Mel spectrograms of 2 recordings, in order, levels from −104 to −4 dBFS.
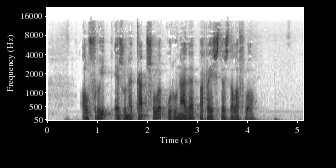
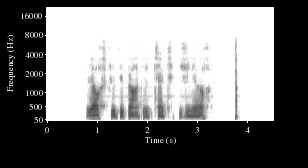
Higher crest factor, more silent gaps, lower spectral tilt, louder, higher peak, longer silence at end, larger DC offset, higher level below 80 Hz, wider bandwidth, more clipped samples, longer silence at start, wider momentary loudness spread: about the same, 20 dB vs 20 dB; second, none vs 2.56-2.64 s, 3.31-3.76 s; second, -4.5 dB/octave vs -9 dB/octave; first, -22 LUFS vs -42 LUFS; first, -2 dBFS vs -22 dBFS; second, 0.5 s vs 0.7 s; neither; first, -36 dBFS vs -90 dBFS; first, 14 kHz vs 6.8 kHz; neither; about the same, 0.7 s vs 0.8 s; second, 7 LU vs 14 LU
